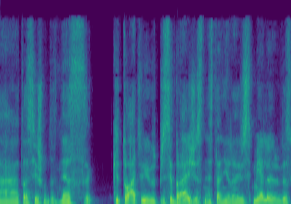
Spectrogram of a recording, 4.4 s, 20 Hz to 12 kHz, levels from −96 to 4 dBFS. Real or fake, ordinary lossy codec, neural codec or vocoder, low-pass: fake; AAC, 48 kbps; autoencoder, 48 kHz, 128 numbers a frame, DAC-VAE, trained on Japanese speech; 10.8 kHz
